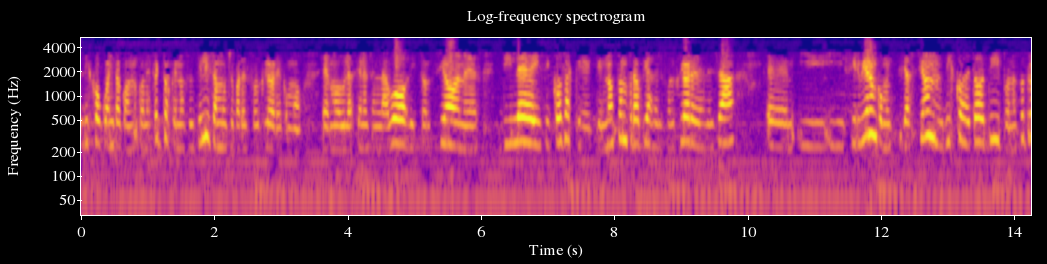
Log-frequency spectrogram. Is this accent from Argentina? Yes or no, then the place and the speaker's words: yes; Buenos Aires, Argentina; yo soy súper porteña y soy de una familia que nada tiene que ver con las provincias del norte del país, ni nada parecido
